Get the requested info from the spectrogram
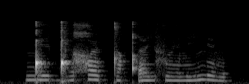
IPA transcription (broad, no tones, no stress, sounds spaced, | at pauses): ŋ͡ǃ ɪ ɡ͡ǃ i χ œ tː ə qʼ i f ɹ ɪ l i n ɪ l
